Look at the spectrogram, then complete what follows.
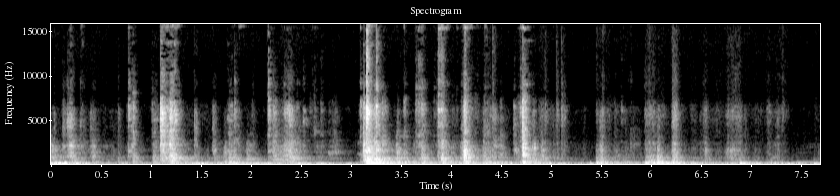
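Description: Irregular knocks and clanks from a pickup truck's steel cargo bed and rails as someone climbs into it, the loudest about three seconds in.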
